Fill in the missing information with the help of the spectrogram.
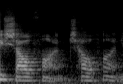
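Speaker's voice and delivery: "Chalfont" as two syllables, CHAL-font. Shown as a demonstration. Host compares pronunciations with co-host, two-syllable "Chalfont". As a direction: say "Chalfont" with no vowel after the l. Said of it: "I love the way you say".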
